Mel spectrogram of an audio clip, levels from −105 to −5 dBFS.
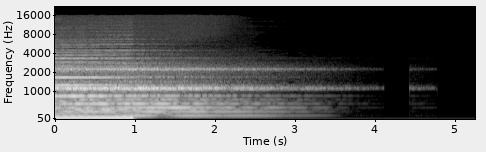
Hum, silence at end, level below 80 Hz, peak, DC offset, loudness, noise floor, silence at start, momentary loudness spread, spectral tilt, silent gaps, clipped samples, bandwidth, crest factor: none; 2.5 s; -30 dBFS; -8 dBFS; under 0.1%; -22 LUFS; under -90 dBFS; 0 s; 21 LU; -6.5 dB/octave; none; under 0.1%; 13 kHz; 18 dB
